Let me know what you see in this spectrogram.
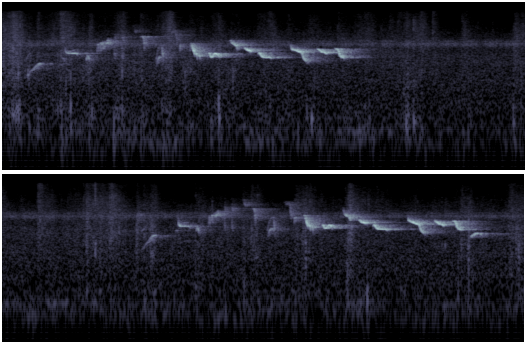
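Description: A songbird singing two phrases, each about three seconds of quick high notes that step downward in pitch, a few seconds apart.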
